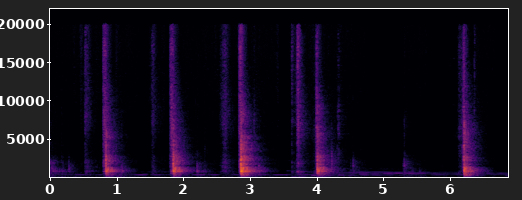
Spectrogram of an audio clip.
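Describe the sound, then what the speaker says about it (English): A knife slices a peeled turnip into discs and then sticks on a cutting board, giving about eight crisp, evenly spaced chopping thuds over a low steady background hum. "we're slicing it in discs and then cutting those discs into French fry-like sticks"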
